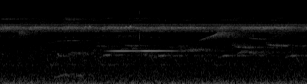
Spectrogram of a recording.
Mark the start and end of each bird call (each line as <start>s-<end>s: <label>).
0.0s-3.1s: Amazonian Motmot (Momotus momota)
0.0s-3.1s: Hauxwell's Thrush (Turdus hauxwelli)
0.0s-3.1s: White-throated Toucan (Ramphastos tucanus)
